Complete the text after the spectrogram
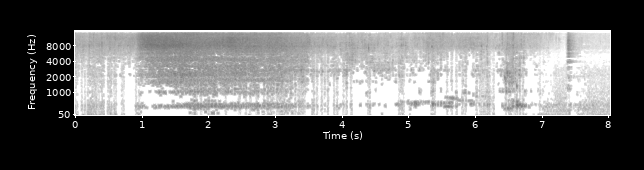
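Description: Water pours with a loud splashing rush into a metal pot.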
